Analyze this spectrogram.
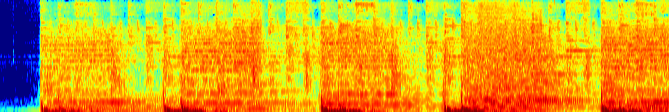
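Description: Theme music from the horror film Saw: five heavy, booming chord hits about two seconds apart, each followed by sustained, ringing tones, loud and without voices.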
